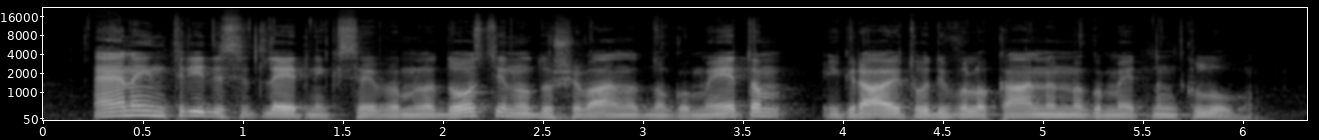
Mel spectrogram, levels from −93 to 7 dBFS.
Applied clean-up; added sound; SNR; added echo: none; none; none; none.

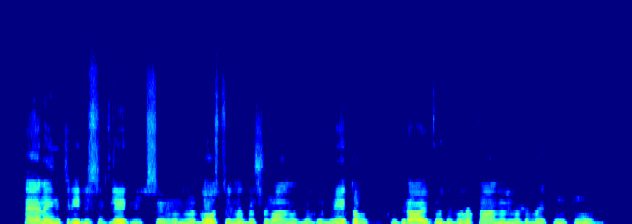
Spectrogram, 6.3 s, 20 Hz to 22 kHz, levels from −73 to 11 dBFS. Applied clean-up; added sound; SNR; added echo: neural mask model Resemble Enhance denoiser.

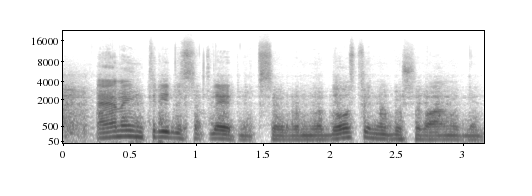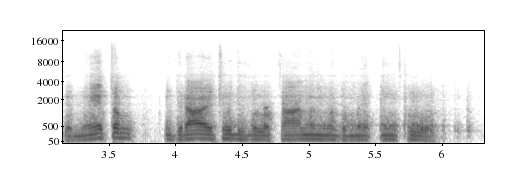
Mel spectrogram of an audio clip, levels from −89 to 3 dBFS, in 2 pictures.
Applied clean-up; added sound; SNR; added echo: neural mask model RNNoise.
